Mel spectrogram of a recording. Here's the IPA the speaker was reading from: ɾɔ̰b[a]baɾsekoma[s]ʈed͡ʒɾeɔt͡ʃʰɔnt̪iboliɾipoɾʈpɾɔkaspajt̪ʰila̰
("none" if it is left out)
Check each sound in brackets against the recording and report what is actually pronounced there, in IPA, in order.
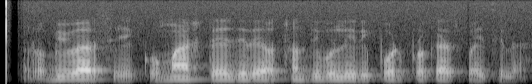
i, s

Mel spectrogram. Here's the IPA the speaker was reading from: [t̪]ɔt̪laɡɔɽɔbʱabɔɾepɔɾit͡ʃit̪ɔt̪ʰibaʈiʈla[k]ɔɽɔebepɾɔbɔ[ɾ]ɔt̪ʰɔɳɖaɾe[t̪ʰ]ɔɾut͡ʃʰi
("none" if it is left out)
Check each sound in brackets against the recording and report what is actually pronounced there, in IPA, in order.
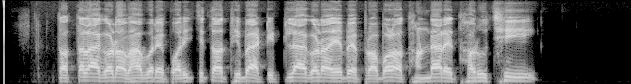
t̪, ɡ, ɭ, t̪ʰ

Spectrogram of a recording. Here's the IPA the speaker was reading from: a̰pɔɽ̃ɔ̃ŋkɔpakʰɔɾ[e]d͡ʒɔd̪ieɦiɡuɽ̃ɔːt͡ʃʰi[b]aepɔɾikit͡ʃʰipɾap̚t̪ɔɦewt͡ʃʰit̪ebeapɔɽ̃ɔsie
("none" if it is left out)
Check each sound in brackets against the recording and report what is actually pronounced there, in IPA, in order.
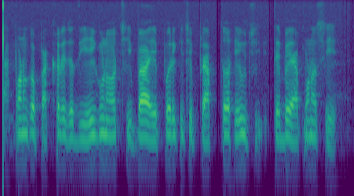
e, b

